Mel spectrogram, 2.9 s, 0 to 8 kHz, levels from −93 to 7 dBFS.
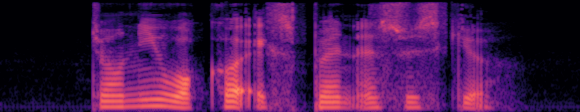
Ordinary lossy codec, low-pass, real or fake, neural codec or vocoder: AAC, 32 kbps; 7.2 kHz; real; none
